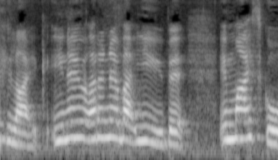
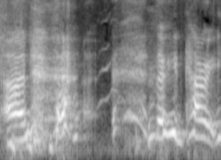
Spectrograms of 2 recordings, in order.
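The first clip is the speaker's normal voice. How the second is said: laughing; 5 semitones higher, 7 dB louder than usual. Real, not acted. Joking the armor outweighs her, laughing. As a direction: burst of laughter running into the words.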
